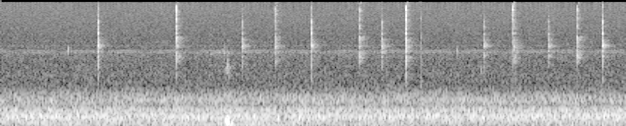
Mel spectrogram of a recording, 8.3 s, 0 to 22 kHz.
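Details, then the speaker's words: 1984 JLG 80F boom lift PQ controller after bending its lever to press the microswitch button: sharp crisp clicks just before the lever goes over, over a steady low machine hum, showing the switch now makes full contact. "you can hear the clicking and it clicks just before it gets up and over but it is pushing it even more so it is making a full contact"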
